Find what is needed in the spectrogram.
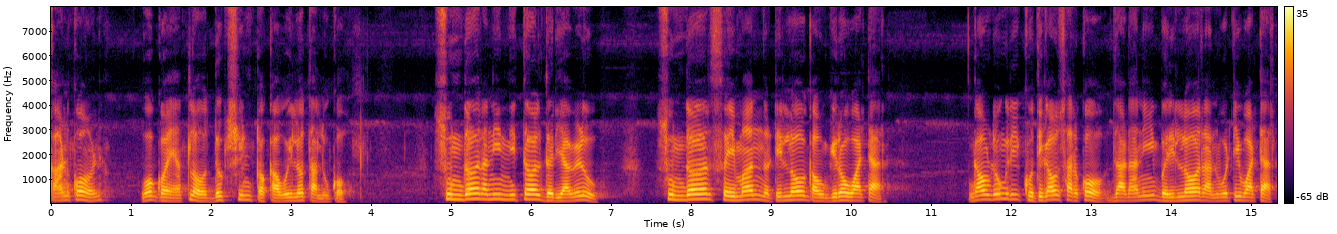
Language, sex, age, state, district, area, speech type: Goan Konkani, male, 45-60, Goa, Canacona, rural, spontaneous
